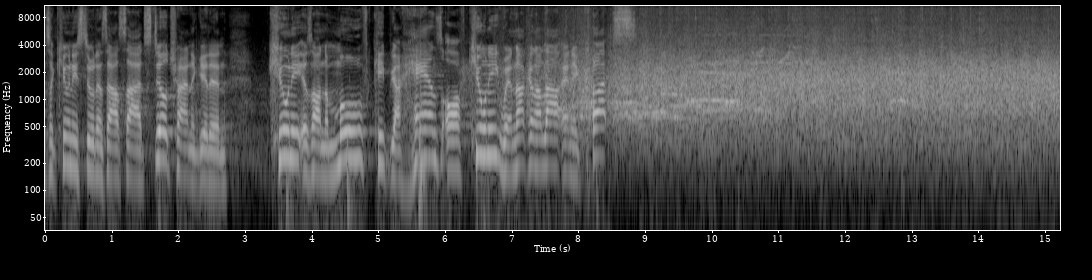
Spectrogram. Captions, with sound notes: of CUNY students outside still trying to get in. CUNY is on the move. Keep you hands off CUNY. We're not gonna allow any cuts. (audience applauds)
